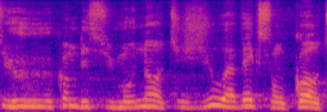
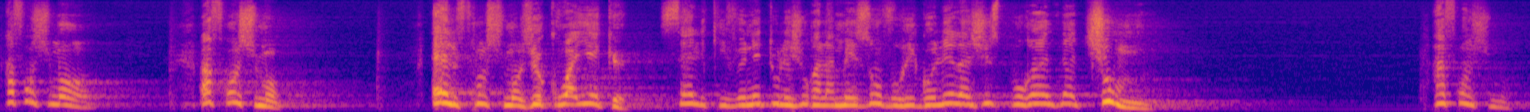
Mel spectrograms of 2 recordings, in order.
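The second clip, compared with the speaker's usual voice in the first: mock exasperated wife; 7 semitones higher, 4 dB louder than usual. Preacher voices exasperated wife.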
